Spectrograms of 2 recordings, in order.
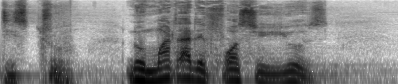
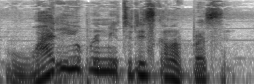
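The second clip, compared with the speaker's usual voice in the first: high-pitched, indignant question; retold complaint, pitched well up in disbelief; indignant protest; 9 semitones higher than usual. Protesting to his friend about the scruffy stranger, indignant.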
